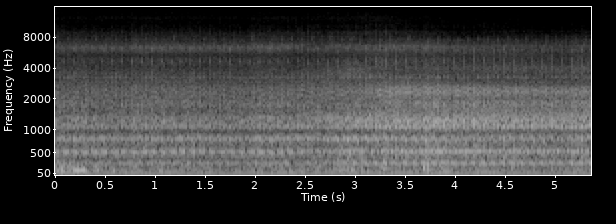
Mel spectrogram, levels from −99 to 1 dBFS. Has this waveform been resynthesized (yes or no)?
no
